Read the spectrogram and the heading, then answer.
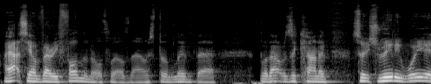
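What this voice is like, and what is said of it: Lancashire accent. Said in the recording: “I've never lost my Lancashire accent”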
